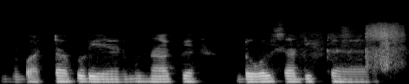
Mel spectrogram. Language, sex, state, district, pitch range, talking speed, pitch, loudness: Rajasthani, male, Rajasthan, Churu, 125-130 Hz, 130 wpm, 130 Hz, -21 LUFS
